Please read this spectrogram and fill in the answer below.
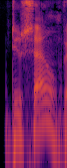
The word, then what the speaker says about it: Dussault: Is it Dussault? – Dussault. – Oh, the proper French pronunciation.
